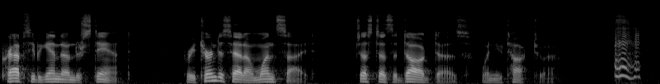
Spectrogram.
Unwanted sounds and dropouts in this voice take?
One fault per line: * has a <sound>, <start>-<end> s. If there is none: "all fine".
* has a laugh, 6.1-6.4 s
